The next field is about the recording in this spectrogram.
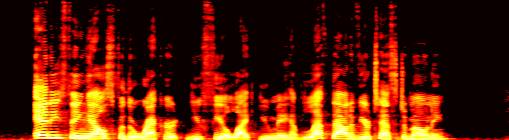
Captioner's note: none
